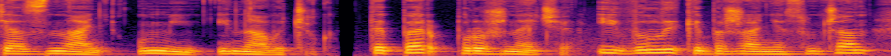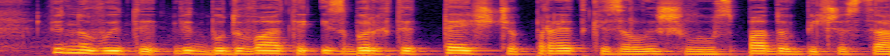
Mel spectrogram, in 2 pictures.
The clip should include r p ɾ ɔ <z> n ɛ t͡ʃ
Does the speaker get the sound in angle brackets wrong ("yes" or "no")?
yes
